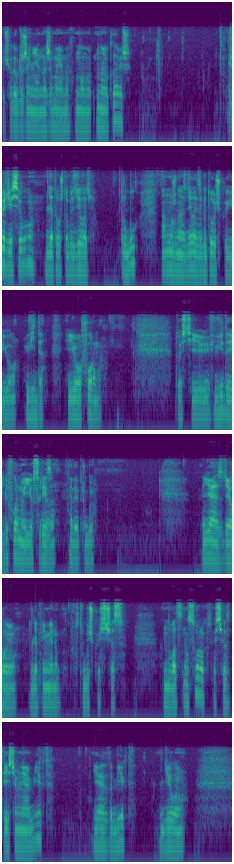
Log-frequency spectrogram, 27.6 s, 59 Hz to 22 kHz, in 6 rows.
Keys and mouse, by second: 0.0 click, 17.1 Tab, 17.5-18.7 drag, 19.2 x, 21.9 Tab, 24.6 click, 25.7-27.6 drag.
